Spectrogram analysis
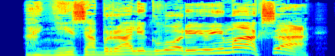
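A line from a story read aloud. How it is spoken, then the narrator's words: Furious shout. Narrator (Russian): яростно крикнул Алекс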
